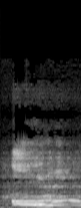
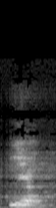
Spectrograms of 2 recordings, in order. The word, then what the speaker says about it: ওম: সুতরাং অম বা ওম এই দুটো উচ্চারণের যদি হয়, দুটি উচ্চারণই সঠিক, এর মধ্যে কোনো বিশেষ পার্থক্য নেই, এই দুটি উচ্চারণই সঠিক।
